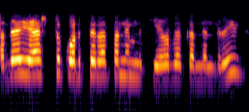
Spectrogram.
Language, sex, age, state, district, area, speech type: Kannada, female, 45-60, Karnataka, Vijayapura, rural, conversation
